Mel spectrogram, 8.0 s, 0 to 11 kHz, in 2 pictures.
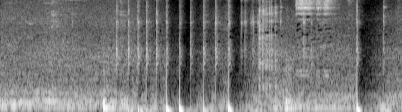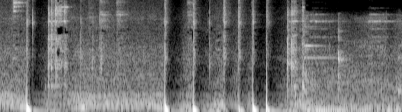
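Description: Hammer blows on a steel drift rod set in the bore of a scooter's gearbox cover, driving out a broken 6004 ball bearing: an irregular string of sharp metallic strikes that stops about seven seconds in.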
